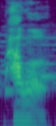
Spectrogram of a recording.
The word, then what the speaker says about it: Hangeul: Hangeul, Hangeul, Hangeul, Hangeul. Oke, baiklah, Hangeul adalah pengucapannya, itu adalah bahasa Korea , alfabet Korea.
